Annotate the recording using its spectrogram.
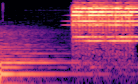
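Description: A steady low musical drone fades away; then, about a second in, a telephone bell rings with one sudden metallic burst of about a second, its tone hanging on as it dies away.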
